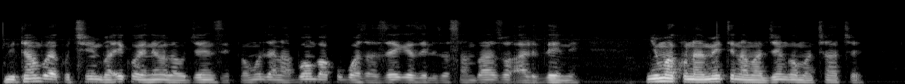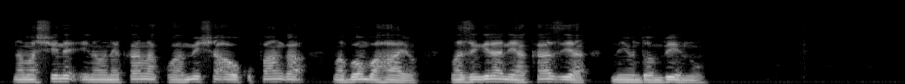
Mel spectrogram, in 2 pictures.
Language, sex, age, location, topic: Swahili, male, 18-24, Kisumu, government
